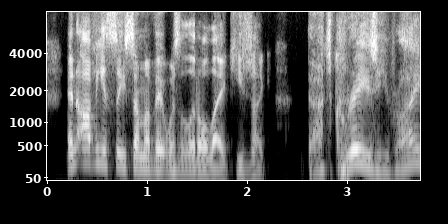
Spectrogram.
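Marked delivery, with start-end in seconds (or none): 2.6-3.8 strange, odd put-on British accent. Imitating a documentary narrator: weird British accent. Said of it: "In his weird, like, British accent".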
